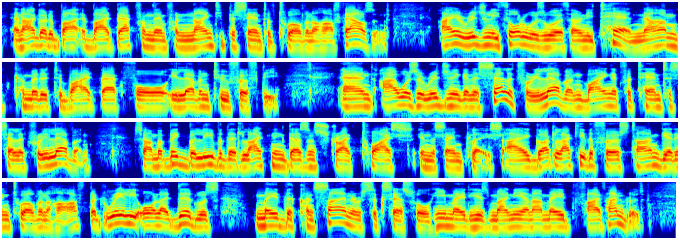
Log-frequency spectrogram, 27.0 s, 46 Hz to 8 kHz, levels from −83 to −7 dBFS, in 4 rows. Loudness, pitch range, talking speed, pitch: -19 LUFS, 125-145 Hz, 215 wpm, 130 Hz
